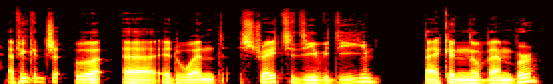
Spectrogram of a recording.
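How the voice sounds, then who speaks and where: Slightly hoarse man chatting on a podcast. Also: lowish voice, normal speed, a little mellow, dry recording. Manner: rambling, hesitant, self-correcting. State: losing his voice, throat clearing. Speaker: podcast co-host. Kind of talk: casual chat.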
